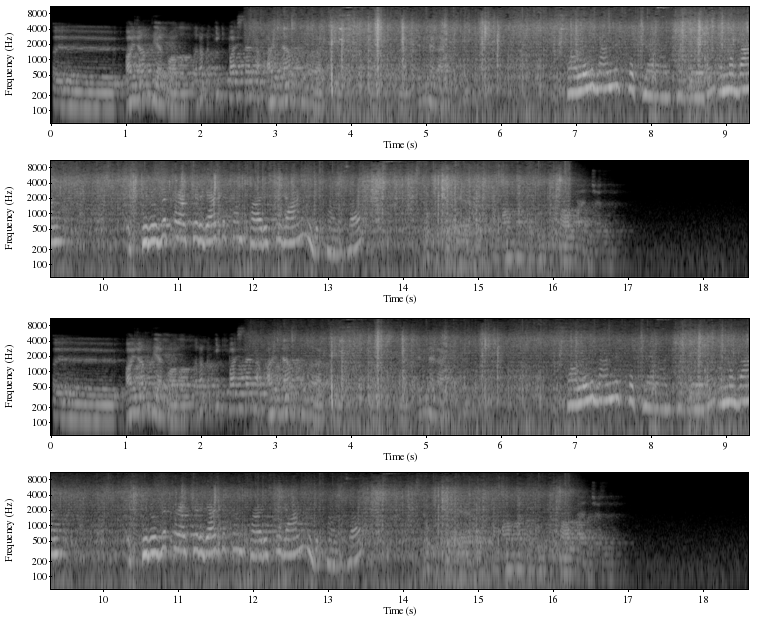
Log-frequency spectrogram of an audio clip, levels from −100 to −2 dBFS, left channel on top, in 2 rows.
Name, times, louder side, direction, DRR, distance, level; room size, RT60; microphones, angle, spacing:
voice 1, 0.0-5.8 14.3-16.7, left 1 dB, 10° left, 2 dB, 7.4 m, -46 dB
sound 1, 2.6-16.2, left 6 dB, 35° left, 2.0 m, -40 dB
voice 2, 6.9-9.5 10.3-13.5, left 2 dB, 60° left, 6 dB, 1.6 m, -40 dB
27.5 x 23.5 x 9.0 m, 0.94 s
head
